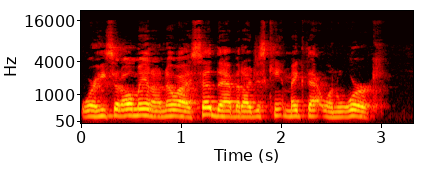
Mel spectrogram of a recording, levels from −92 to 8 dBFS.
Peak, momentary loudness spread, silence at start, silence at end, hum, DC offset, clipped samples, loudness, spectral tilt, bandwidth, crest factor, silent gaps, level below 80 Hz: -8 dBFS; 7 LU; 0 s; 0.35 s; none; under 0.1%; under 0.1%; -25 LUFS; -5.5 dB/octave; 16.5 kHz; 16 dB; none; -76 dBFS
